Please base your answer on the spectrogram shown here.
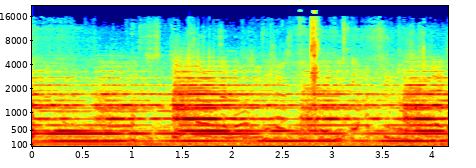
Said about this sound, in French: Désolé pour la cloche.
